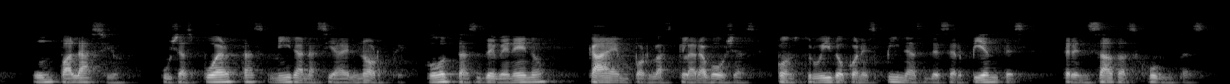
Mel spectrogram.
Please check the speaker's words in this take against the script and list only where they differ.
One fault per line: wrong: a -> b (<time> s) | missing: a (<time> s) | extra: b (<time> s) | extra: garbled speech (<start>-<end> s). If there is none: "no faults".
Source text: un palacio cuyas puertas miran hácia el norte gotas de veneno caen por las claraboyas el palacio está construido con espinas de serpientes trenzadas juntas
missing: el palacio está (7.6 s)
